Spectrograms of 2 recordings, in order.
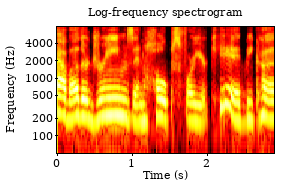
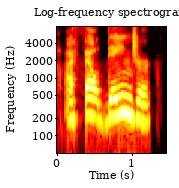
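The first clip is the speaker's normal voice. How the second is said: plain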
